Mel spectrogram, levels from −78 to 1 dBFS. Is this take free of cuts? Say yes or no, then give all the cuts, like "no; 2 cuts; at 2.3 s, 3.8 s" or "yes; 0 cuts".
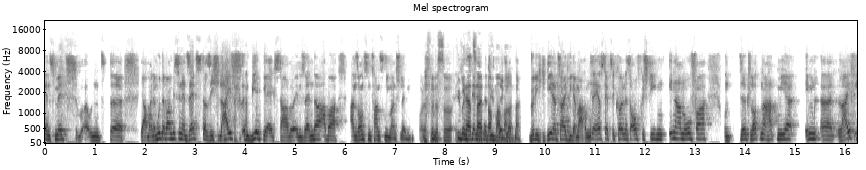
no; 2 cuts; at 9.6 s, 10.9 s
